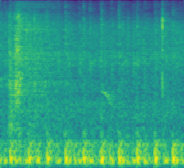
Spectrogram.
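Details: Motorcycle engine, apparently rebuilt by the owner, at idle. A heavy, regular thump about six or seven times a second sits over the exhaust beat; strange engine noise, cause unclear.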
